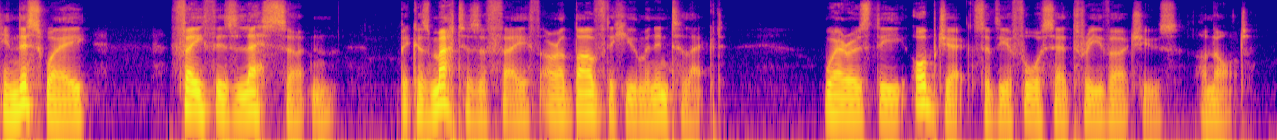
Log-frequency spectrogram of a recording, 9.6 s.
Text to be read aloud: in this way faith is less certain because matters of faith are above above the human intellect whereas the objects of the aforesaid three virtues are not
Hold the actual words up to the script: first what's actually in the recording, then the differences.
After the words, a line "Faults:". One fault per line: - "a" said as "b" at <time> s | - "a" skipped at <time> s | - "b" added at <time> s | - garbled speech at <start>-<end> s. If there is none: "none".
in this way faith is less certain because matters of faith are above the human intellect whereas the objects of the aforesaid three virtues are not
Faults:
- "above" skipped at 4.6 s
